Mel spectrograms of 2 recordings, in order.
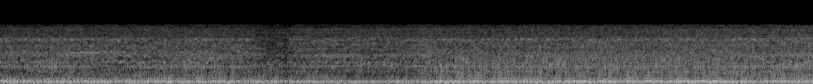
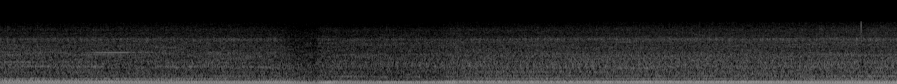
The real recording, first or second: second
